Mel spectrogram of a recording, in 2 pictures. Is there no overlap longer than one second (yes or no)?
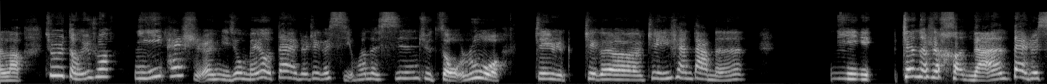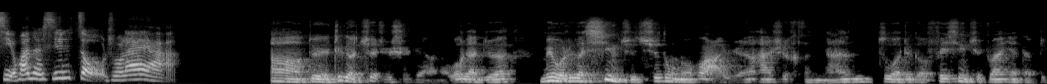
yes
